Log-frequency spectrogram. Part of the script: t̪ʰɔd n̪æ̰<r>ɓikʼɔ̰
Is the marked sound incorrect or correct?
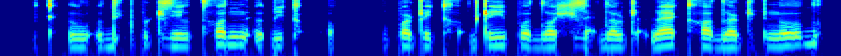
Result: incorrect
